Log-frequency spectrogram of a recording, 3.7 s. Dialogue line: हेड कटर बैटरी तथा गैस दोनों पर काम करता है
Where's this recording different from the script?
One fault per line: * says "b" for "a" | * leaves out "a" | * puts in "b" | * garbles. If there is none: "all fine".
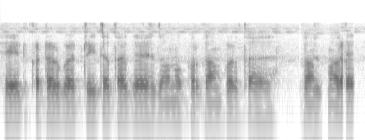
* garbles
